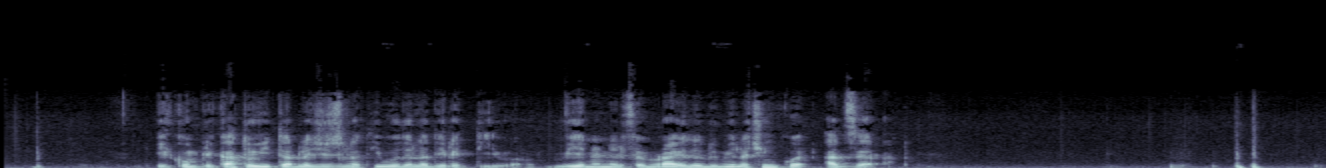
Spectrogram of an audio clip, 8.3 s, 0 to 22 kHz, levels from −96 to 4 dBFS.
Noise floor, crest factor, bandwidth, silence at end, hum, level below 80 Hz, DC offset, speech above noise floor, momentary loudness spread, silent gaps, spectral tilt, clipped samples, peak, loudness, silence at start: -56 dBFS; 18 dB; 10 kHz; 0.4 s; none; -52 dBFS; under 0.1%; 37 dB; 17 LU; none; -6.5 dB/octave; under 0.1%; -2 dBFS; -20 LUFS; 0.2 s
